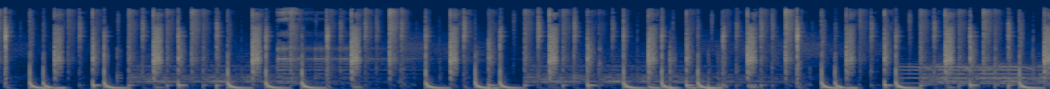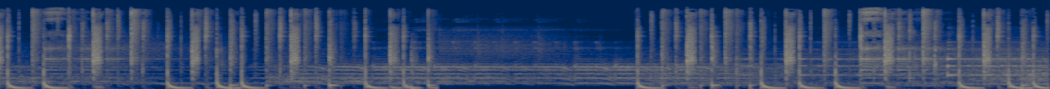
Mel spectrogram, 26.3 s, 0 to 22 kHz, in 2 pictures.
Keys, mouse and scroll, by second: 3.0 click, 4.2 middle click, 4.4-6.7 drag, 4.8 ctrl+z, 6.8 click, 7.2 ctrl+z, 7.4 f, 7.5-8.7 middle drag, 8.1 f, 8.4-10.4 drag, 9.9-11.9 middle drag, 10.5 f, 11.1 i, 11.3 f, 11.5 f, 11.7-14.6 drag, 14.6 middle click, 14.6 f, 14.8 f, 14.9-16.7 drag, 15.2 middle click, 17.0-26.2 drag, 17.3-21.1 middle drag, 21.4-26.2 middle drag.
